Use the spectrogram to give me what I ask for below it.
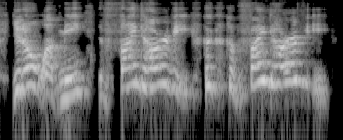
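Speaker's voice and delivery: put-on high teary begging child; whining sob. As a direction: whine through tears like a snotty kid. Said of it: "Wendell whined, all snot and tears".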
